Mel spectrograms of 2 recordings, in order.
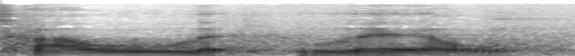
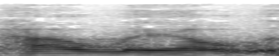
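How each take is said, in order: First: The middle L sound is doubled across syllables. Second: The middle L sound is short and single. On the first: The speaker calls it right. "There's a howl for the first because of Patach to Kazano, and there's a leil for the second" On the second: The speaker calls it wrong. "It's not ha-le-el"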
